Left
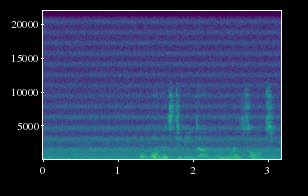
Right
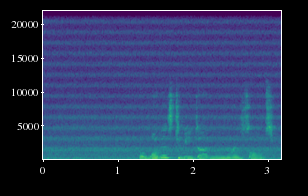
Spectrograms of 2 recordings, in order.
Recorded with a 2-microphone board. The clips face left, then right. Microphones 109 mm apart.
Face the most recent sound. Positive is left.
turn(degrees=-10)  # may be behind; listen again after turning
